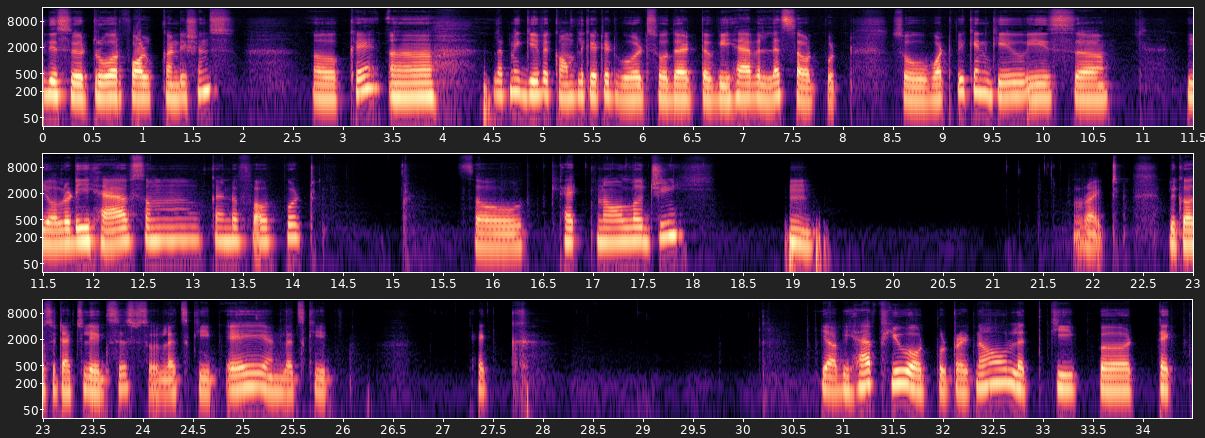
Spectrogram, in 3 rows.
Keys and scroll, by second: 16.1-18.7 typing, 18.8 Return, 21.8 ctrl+v, 23.9 a, 26.5-27.9 typing, 28.2 ctrl+a, 28.2 ctrl+c.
